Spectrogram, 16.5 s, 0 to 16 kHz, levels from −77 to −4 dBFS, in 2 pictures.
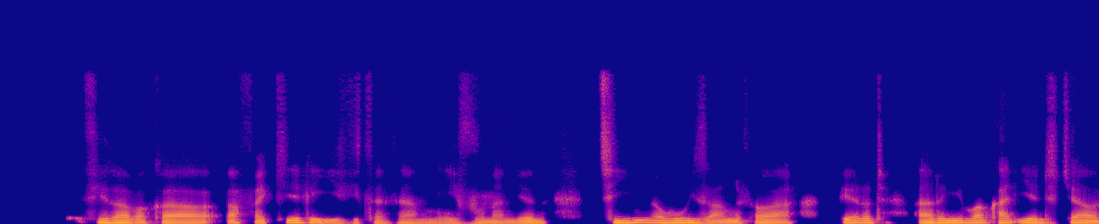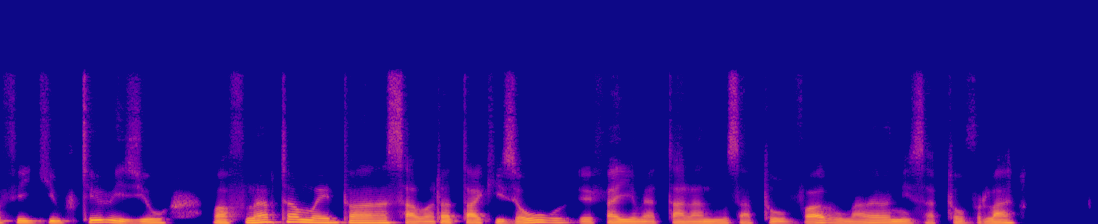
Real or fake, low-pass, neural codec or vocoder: fake; 10.8 kHz; codec, 24 kHz, 0.9 kbps, WavTokenizer, large speech release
